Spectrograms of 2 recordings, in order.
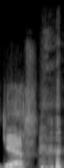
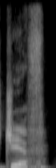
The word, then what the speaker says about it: GIF: I say GIF because I think the G stands for graphic.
